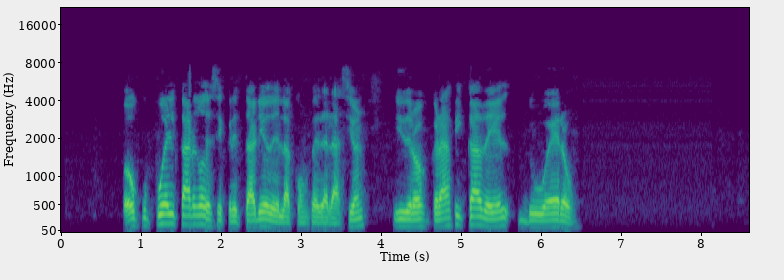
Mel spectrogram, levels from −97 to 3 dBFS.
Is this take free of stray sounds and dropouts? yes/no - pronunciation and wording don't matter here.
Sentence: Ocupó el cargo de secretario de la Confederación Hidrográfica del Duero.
yes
